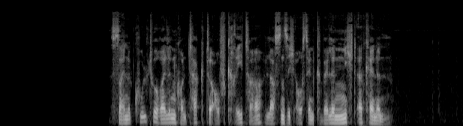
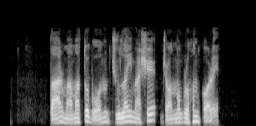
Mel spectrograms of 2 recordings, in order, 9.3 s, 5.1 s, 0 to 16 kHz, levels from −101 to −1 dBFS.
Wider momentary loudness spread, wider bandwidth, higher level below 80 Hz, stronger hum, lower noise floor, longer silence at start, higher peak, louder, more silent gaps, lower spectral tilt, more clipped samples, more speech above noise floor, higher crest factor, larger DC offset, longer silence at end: first, 9 LU vs 5 LU; first, 11.5 kHz vs 6.6 kHz; second, -66 dBFS vs -54 dBFS; neither; about the same, -88 dBFS vs under -90 dBFS; first, 2.25 s vs 1 s; second, -16 dBFS vs -2 dBFS; second, -38 LUFS vs -17 LUFS; neither; second, -5 dB/octave vs -8.5 dB/octave; neither; second, 51 dB vs over 73 dB; first, 22 dB vs 16 dB; neither; first, 1.55 s vs 0.75 s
